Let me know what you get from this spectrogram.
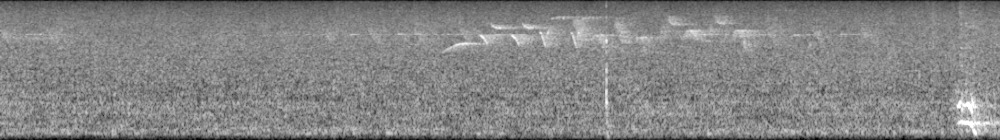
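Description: A small songbird sings a run of quick, high chirps from about four seconds in to about eight seconds, over a steady rushing hiss of outdoor background noise. A person's voice breaks in loudly just before the end.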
